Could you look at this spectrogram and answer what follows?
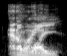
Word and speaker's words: Anoa'i: obviously coming from, the Anoa'i family and like his grandfather, the High Chief Peter Maivia, and like The Rock was is it Ano? How do you pronounce it? Anoa'i. Anoa'i. Anoa'i, like Hawaii. Anoa'i.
